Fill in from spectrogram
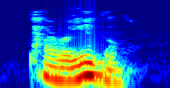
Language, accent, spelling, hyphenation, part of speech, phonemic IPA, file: English, Southern England, paralegal, par‧a‧le‧gal, noun, /ˌpæɹəˈliːɡl̩/, LL-Q1860 (eng)-paralegal.wav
